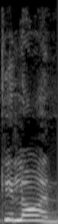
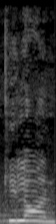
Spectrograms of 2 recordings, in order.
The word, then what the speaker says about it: Chelone: इसके एग्जाम्पल्स क्या क्या है, देखो किलॉन मतलब कि टर्टल, किलॉन CHE, देखो फिर से किलॉन है, CHELONE, किलॉन टर्टल, किलॉन टर्टल. फिर testudo, TESTUDO, testudo tortoise, T से टेस्ट्यूडो टॉर्टोइज. किलॉन है टर्टल, किलॉन टर्टल, टेस्ट्यूडो टॉर्टोइज.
